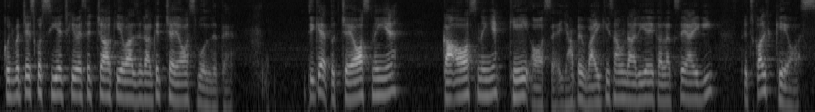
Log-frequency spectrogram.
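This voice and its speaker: A young man teaching English pronunciation, stressing each word slowly and setting wrong forms against right ones. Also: medium pitch, lively intonation, darkish tone. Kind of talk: explanatory lesson mixing Hindi and English.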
